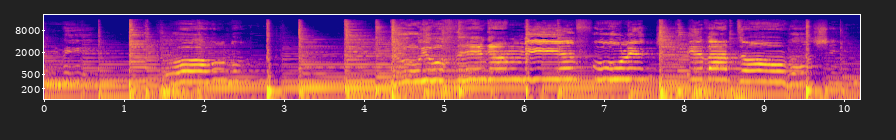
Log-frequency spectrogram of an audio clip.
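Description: A man singing with held, wavering notes while strumming an acoustic guitar.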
